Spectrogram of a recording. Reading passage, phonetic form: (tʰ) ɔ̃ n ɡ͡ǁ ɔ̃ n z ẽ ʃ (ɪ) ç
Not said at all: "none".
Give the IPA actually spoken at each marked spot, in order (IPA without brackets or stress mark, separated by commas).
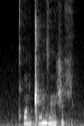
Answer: qʰ, ɪ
